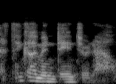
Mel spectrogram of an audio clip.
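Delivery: muttering under the breath. Voicing Phalar speaking to the shadow: speaking under his breath. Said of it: "under his breath".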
